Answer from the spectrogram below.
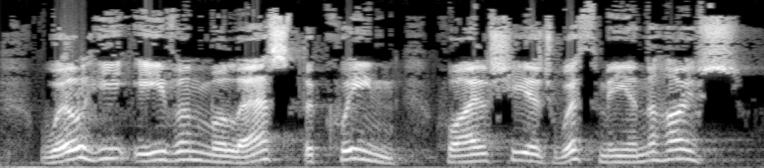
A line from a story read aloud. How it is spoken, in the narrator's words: The king exclaimed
